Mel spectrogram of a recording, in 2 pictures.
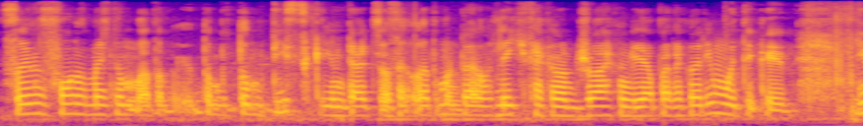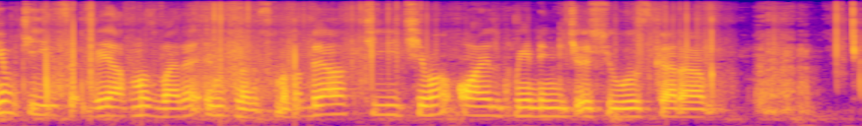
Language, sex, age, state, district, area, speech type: Kashmiri, male, 45-60, Jammu and Kashmir, Budgam, urban, spontaneous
